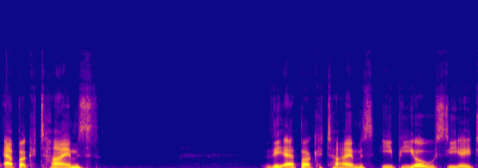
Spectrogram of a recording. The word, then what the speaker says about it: Epoch: times the epoch times epoch some of you guys pronounce it epoch which is totally fine uh bellwether states and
